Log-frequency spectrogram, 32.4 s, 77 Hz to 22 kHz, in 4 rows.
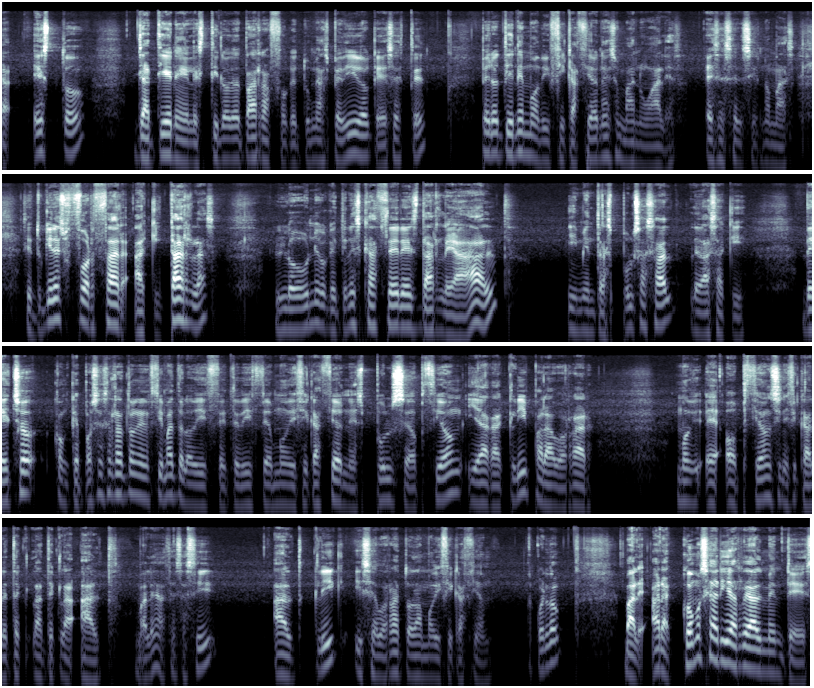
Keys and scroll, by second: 30.6 space.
